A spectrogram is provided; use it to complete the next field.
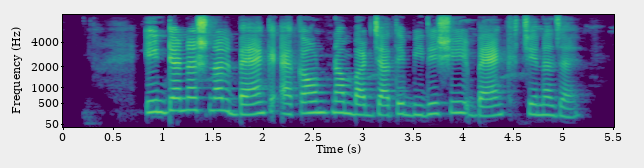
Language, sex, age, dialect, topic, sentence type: Bengali, female, 18-24, Northern/Varendri, banking, statement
